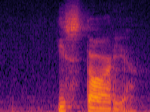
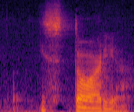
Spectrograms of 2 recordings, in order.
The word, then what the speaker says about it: história: Examples: hoje, história. Again, hoje, história. I'm not pronouncing any audible H sound as you might hear in English.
